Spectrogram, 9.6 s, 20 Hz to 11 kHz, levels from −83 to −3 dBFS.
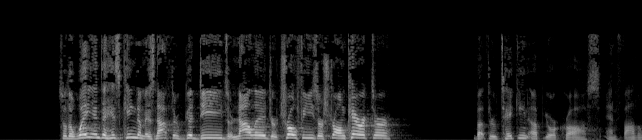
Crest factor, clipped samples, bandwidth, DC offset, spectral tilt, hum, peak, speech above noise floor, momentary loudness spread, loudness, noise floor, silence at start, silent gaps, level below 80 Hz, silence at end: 20 dB; under 0.1%; 8.8 kHz; under 0.1%; -5 dB/octave; none; -12 dBFS; 49 dB; 16 LU; -31 LUFS; -79 dBFS; 0.9 s; none; -72 dBFS; 0 s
